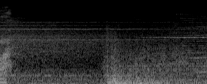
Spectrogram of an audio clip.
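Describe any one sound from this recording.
A metal weapon strikes with a sharp clang.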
